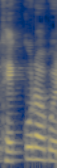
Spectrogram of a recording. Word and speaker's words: 대꾸: 여러분, 이거 대꾸 읽을 때 대꾸라고 읽으셔야 돼요. 대구라고 읽으면 생선 이름이에요.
